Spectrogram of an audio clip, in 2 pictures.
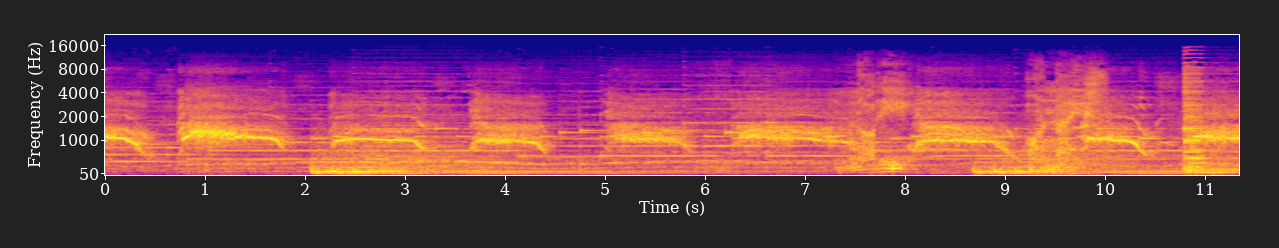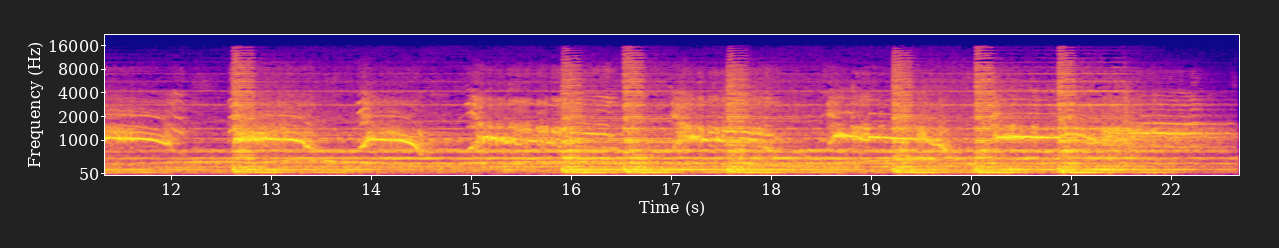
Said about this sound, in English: Here comes the never-ending scream.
